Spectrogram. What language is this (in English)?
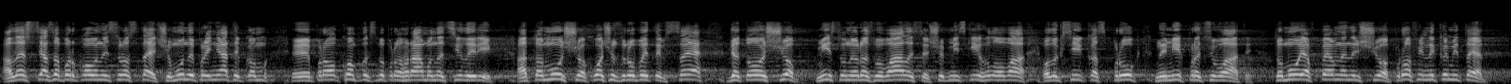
Ukrainian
